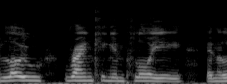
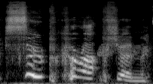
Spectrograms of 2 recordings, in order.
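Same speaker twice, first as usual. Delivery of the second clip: much higher and louder, slow, epic trailer announcer; booming movie trailer voice; 8 semitones higher, 8 dB louder, slower than usual. Shown as a demonstration. Pitching the soup movie title to his co-host, epic trailer boom. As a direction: boom it out slowly like a blockbuster trailer.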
